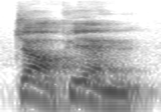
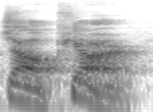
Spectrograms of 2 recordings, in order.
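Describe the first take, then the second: First: The word ends without an R sound. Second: The word ends with an added R sound.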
